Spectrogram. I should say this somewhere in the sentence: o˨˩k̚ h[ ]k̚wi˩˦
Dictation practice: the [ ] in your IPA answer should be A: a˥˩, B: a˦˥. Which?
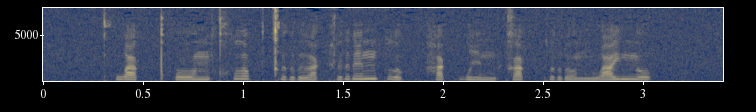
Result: A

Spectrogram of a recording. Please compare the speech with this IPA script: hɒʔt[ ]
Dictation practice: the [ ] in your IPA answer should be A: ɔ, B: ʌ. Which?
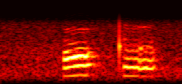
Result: B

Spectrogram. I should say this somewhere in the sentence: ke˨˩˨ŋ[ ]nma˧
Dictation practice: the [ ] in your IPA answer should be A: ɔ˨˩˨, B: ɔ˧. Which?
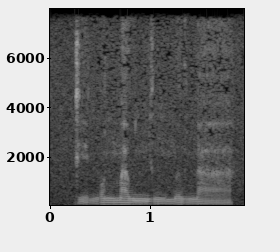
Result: B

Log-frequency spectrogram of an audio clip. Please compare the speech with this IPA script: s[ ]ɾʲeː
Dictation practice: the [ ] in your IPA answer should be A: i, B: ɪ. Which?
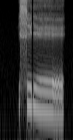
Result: A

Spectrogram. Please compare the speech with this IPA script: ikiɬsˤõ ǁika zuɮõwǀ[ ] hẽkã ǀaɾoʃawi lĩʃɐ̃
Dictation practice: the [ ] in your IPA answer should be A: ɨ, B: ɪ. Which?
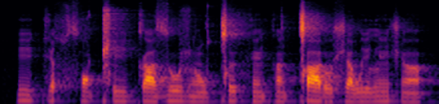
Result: A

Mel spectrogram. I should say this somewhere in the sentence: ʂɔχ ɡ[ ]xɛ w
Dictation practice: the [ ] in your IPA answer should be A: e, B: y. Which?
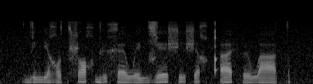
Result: B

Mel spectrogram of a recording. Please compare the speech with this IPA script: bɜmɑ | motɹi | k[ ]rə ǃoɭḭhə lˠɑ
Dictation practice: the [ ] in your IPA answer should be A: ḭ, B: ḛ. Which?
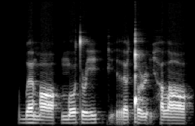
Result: A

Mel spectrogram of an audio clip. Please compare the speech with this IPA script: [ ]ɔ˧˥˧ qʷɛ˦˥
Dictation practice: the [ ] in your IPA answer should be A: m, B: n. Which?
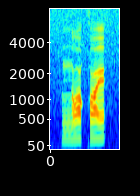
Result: B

